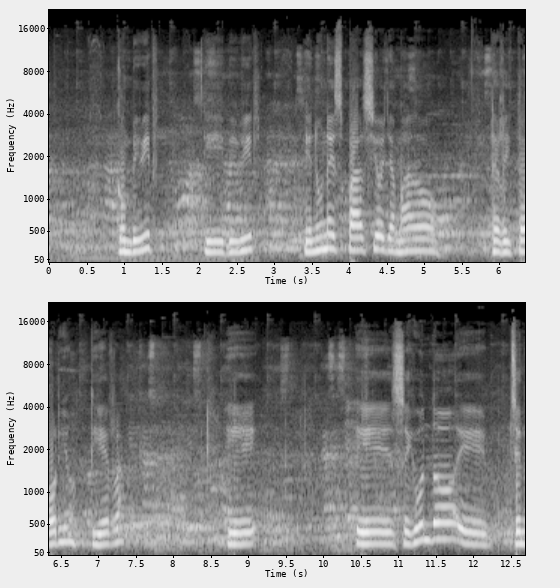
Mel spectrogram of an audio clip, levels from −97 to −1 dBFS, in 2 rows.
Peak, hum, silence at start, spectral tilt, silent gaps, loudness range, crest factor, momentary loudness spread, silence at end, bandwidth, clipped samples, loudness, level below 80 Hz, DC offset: -2 dBFS; none; 0 s; -6 dB/octave; none; 3 LU; 12 dB; 14 LU; 0 s; 17 kHz; under 0.1%; -16 LUFS; -46 dBFS; under 0.1%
